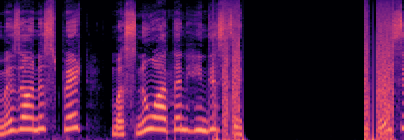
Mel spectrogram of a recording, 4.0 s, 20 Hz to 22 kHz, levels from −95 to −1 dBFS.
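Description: A speech clip with an intermittent contact: after "پیٹھ مصنوعاتن", at 2.13 s the signal crackles and drops out, with the line open for about 1.22 s within the 2.13 to 3.93 s span, consistent with a loose cable or plug.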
